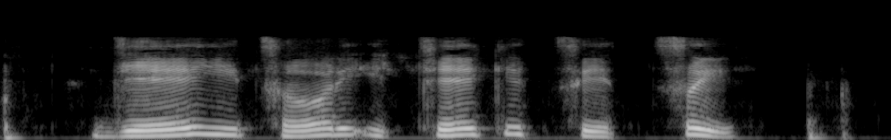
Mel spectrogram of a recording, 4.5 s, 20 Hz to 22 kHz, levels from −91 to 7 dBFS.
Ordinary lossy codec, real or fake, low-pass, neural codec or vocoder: MP3, 64 kbps; fake; 7.2 kHz; codec, 16 kHz, 4.8 kbps, FACodec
